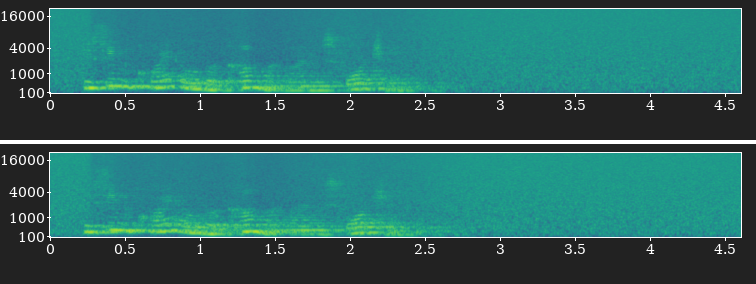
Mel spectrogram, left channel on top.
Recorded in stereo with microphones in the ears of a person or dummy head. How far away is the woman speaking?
About 6.5 m.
